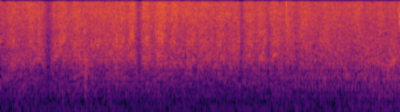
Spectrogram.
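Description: Steady rubbing and scrubbing of a hand-held plastic agitator over wet wool felt: firm friction to felt the layers together.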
